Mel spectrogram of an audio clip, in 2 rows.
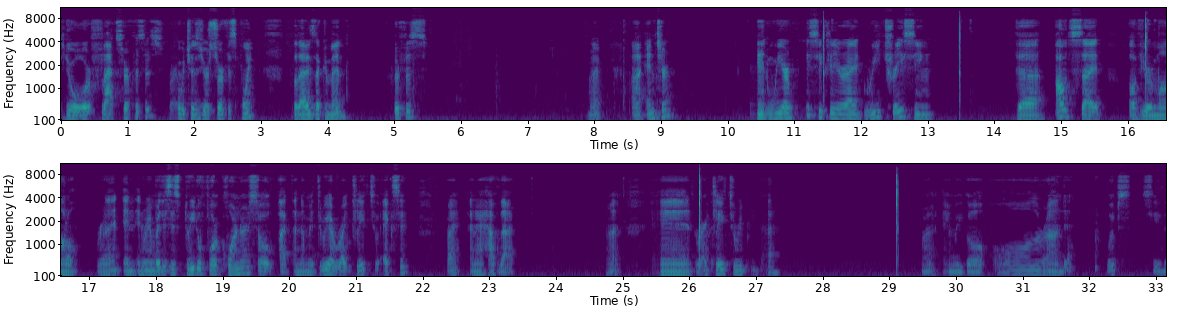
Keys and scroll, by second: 2.9 Escape, 3.9 s, 4.1 r, 8.2 Return, 24.8 –.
